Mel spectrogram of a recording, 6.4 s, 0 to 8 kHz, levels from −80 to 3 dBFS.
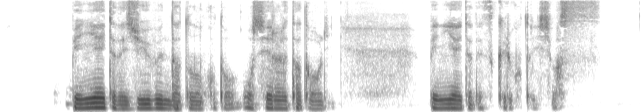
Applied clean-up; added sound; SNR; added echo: none; none; none; none.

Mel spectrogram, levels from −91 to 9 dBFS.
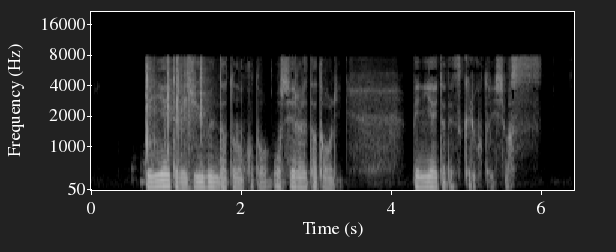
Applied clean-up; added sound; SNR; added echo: none; Crushing; 5 dB; none.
